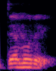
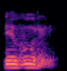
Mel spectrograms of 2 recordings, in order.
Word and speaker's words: Devoret: Devoret. Devoret.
